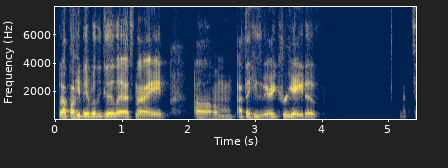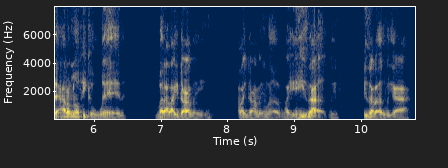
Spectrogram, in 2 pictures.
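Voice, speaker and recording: A man sits at his computer at home and rambles casually through a solo vlog chat, stuffed-up and with his voice fading, calling the audience "baby." His voice sits low, with a darkish tone and a brisk delivery.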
